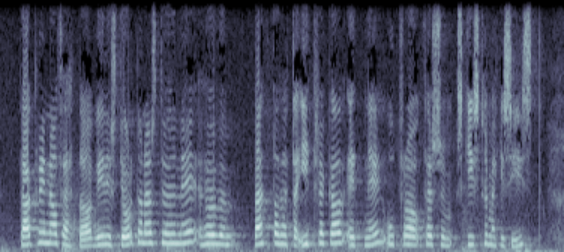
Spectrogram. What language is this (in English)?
Icelandic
